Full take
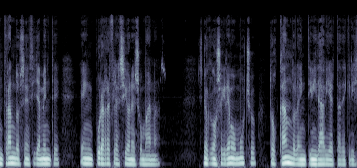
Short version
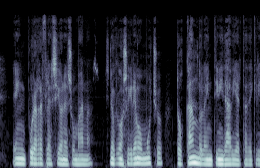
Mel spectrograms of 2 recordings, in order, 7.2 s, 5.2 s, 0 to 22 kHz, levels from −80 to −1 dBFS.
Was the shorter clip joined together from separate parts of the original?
yes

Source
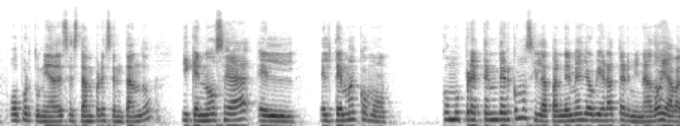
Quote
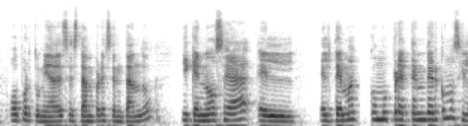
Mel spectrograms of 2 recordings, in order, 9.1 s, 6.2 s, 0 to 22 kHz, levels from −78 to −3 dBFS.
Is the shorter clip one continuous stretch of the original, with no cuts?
no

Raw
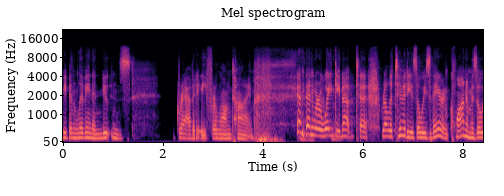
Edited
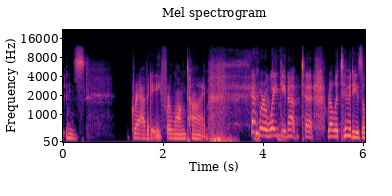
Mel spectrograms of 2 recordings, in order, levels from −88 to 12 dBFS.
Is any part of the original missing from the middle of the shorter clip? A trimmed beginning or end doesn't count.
yes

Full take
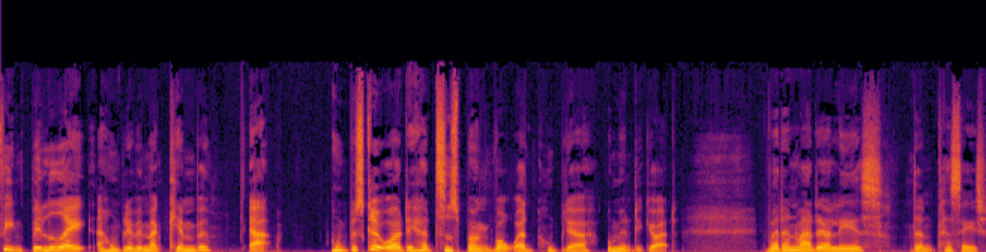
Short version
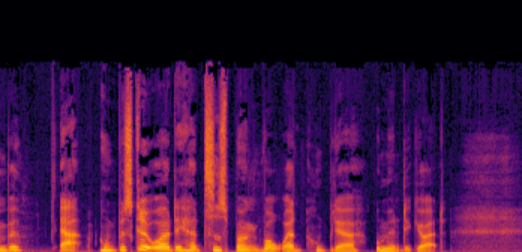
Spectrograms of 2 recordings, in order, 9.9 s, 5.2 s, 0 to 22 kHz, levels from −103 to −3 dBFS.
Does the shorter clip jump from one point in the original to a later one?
yes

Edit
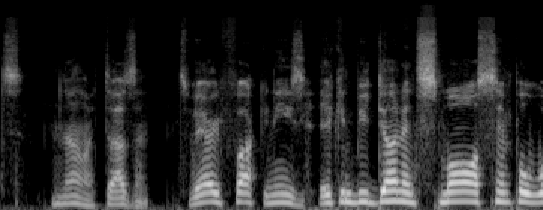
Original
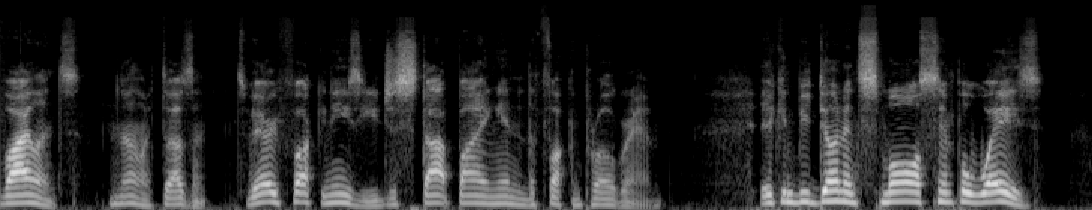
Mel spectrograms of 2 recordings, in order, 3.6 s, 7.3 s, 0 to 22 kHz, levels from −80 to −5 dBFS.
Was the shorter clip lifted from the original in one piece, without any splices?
no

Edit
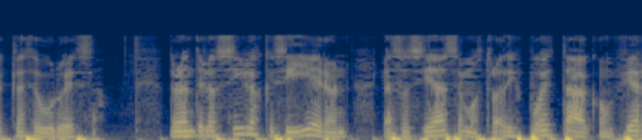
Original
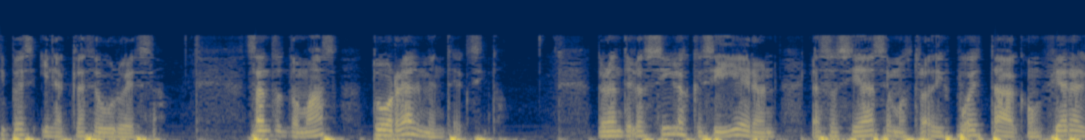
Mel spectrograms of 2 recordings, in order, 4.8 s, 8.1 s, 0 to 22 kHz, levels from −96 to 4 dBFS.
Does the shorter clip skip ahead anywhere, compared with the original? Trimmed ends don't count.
yes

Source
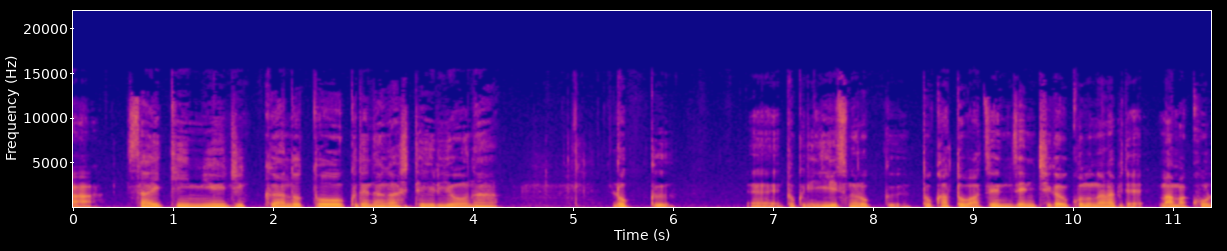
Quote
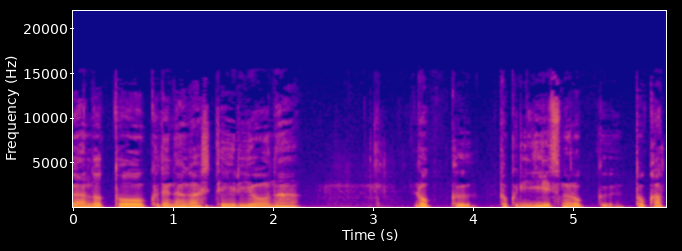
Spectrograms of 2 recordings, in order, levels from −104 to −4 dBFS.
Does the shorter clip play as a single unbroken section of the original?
no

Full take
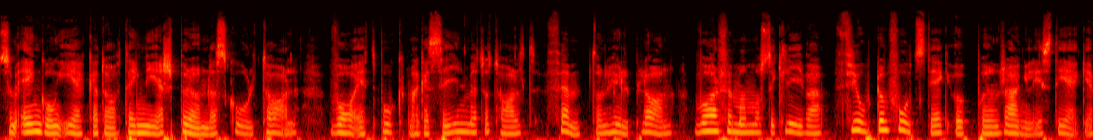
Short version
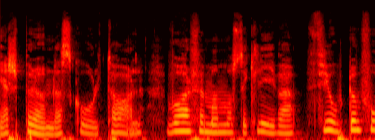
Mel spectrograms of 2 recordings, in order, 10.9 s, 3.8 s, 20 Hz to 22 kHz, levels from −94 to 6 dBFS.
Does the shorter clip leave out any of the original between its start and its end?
yes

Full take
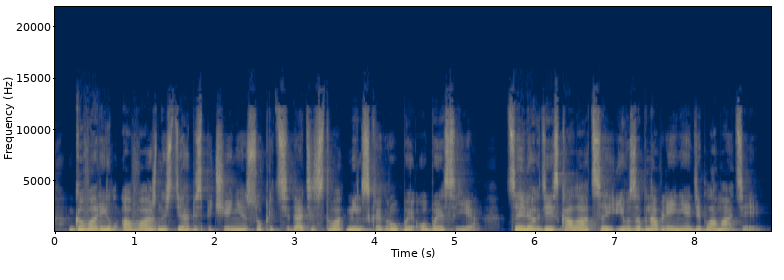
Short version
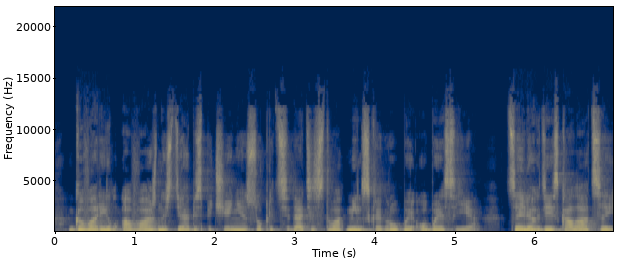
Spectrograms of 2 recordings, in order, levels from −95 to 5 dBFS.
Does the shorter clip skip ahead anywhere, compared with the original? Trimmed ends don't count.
no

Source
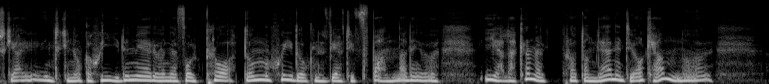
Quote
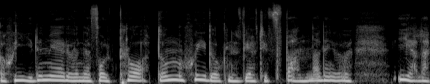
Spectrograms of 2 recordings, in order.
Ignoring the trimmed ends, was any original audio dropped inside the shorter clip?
no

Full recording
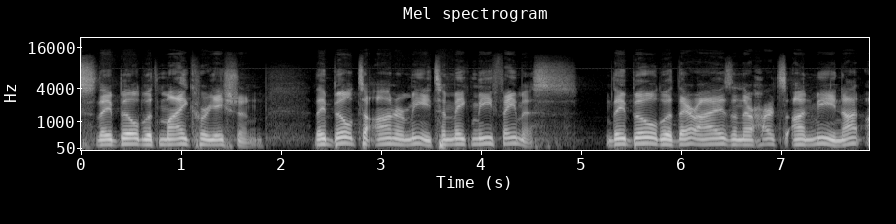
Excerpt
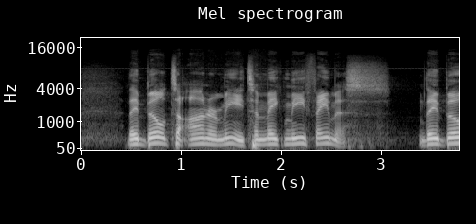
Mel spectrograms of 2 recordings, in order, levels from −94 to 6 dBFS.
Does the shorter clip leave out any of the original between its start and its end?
no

